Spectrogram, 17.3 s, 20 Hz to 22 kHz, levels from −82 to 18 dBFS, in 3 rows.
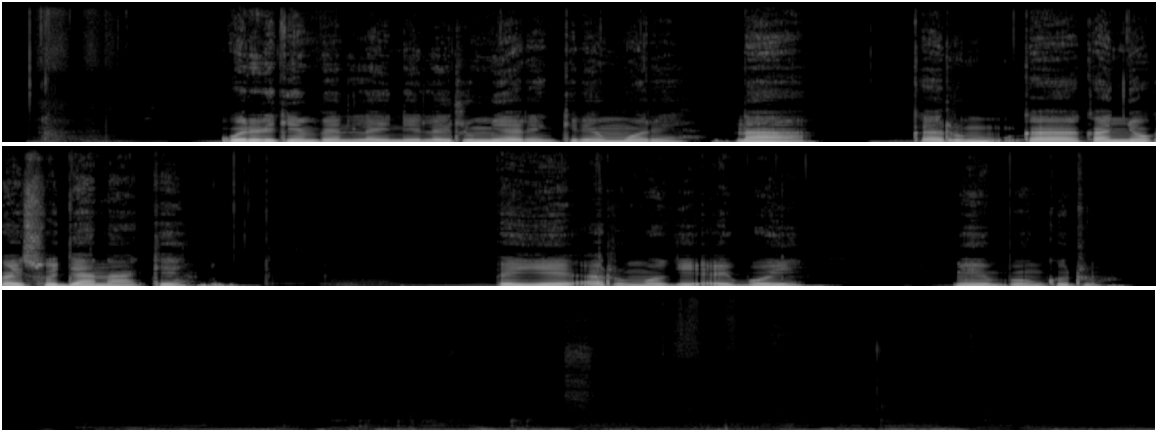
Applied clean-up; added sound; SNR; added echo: none; none; none; none.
